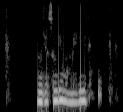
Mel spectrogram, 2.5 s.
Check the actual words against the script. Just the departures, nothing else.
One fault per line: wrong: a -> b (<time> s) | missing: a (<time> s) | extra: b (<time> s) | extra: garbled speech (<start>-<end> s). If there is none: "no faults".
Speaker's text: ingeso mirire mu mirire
wrong: mirire -> mbi (1.1 s)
